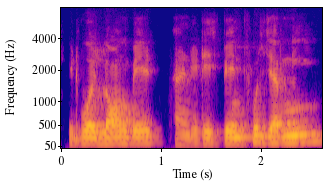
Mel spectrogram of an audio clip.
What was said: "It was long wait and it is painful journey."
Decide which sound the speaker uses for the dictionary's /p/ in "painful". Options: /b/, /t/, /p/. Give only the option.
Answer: /p/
